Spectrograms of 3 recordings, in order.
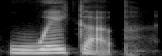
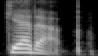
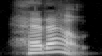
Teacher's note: The consonant at the end of the first word links right into the vowel at the beginning of the next. That is called consonant to vowel linking and it happens all the time in natural English speech.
